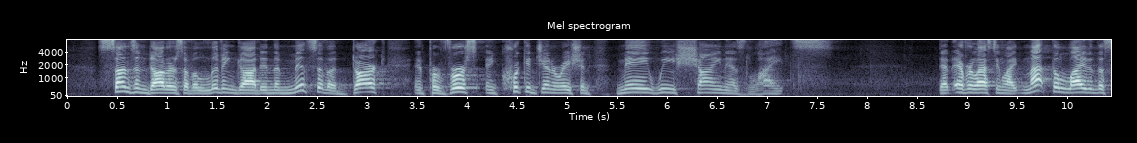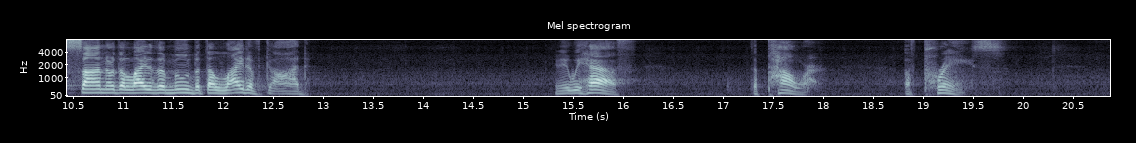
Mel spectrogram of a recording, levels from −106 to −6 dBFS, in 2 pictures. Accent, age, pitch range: American, 40-59, 135-195 Hz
